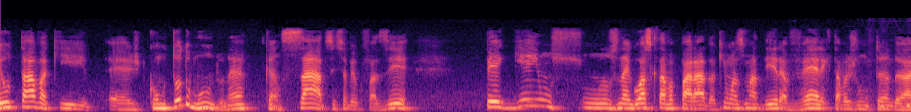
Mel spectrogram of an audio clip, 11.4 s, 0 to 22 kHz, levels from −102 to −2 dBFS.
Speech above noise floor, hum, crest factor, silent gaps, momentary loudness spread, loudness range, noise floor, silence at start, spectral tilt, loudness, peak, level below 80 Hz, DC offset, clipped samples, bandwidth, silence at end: 35 dB; none; 18 dB; none; 13 LU; 3 LU; -60 dBFS; 0 s; -6.5 dB/octave; -25 LUFS; -6 dBFS; -62 dBFS; under 0.1%; under 0.1%; 7.8 kHz; 0 s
